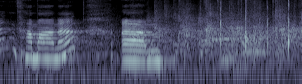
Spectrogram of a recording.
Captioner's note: applause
